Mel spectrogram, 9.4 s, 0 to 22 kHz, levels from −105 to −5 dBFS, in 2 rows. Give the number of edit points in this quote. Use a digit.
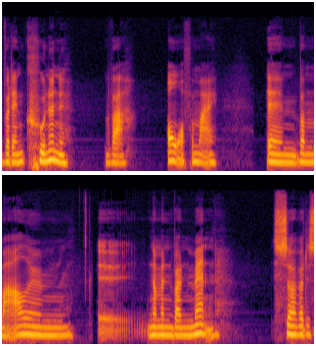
1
